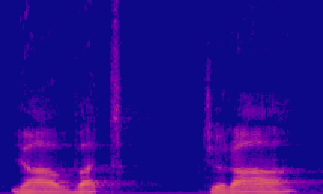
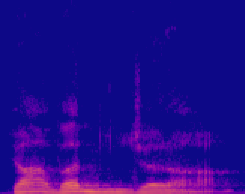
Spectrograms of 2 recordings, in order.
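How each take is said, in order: First: The words stay separate with a hard t. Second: The words merge into one with a softened sound. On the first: "Instead of Yavat Jara" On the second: "it makes the sound of it so much more beautiful"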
